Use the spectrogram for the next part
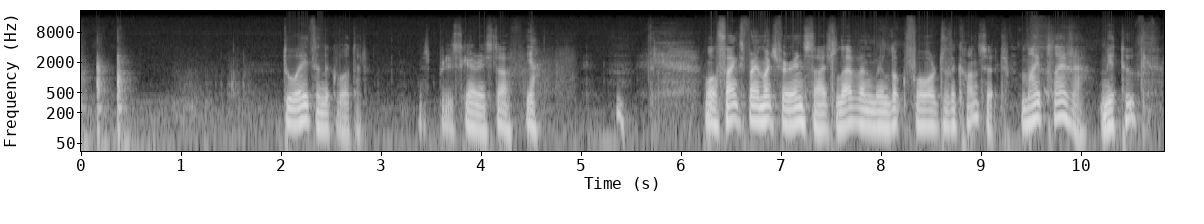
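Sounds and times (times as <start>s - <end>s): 
knocking on a door: 0.0s - 0.7s
speech: 2.0s - 4.7s, 5.4s - 10.8s.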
